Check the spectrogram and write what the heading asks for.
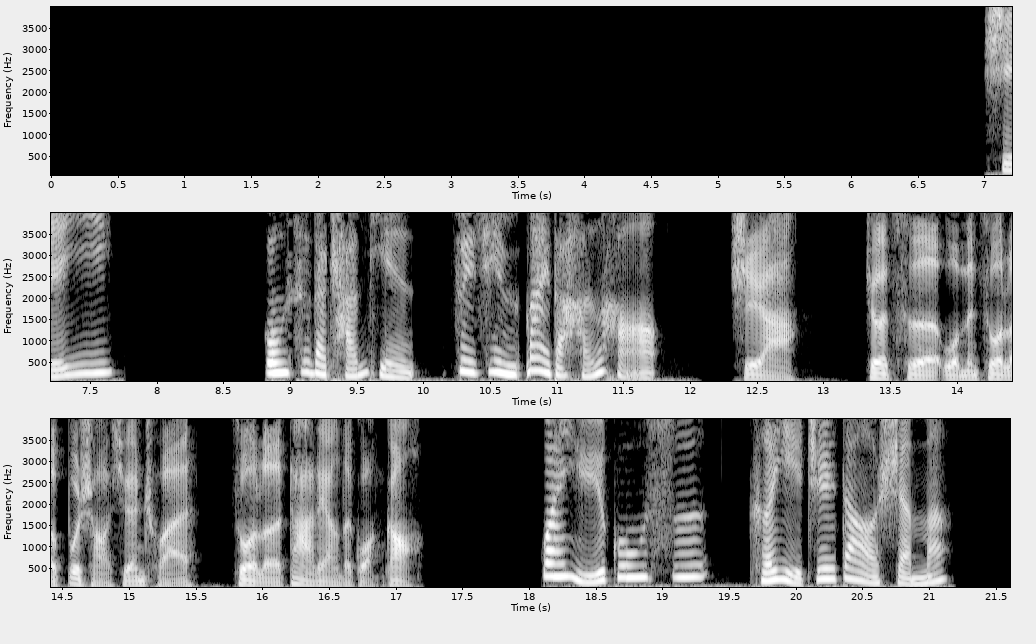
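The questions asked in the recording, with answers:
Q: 关于公司,可以知道什么?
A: 做了大量的广告,产品卖得很好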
